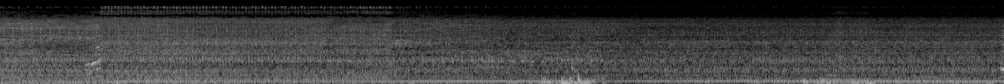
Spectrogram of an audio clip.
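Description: Steady low mechanical hum of a running motor, with a brief louder rumble a little past the middle.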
